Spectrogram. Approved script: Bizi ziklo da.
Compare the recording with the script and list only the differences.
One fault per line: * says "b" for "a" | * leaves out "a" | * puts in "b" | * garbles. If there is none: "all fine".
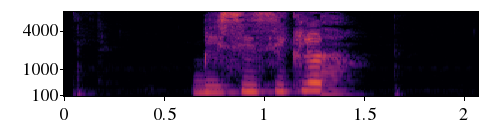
all fine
